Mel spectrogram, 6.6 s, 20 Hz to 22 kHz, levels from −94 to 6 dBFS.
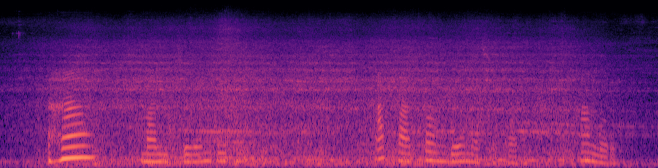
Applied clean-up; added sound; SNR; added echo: none; Train; 5 dB; none.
